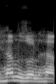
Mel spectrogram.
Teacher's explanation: يعني أسفل الحلق تخرج الهمزة والهاء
